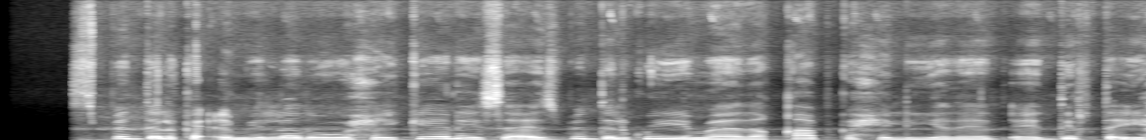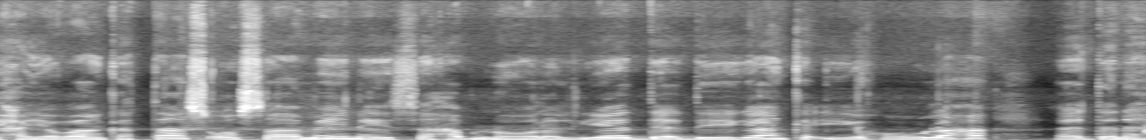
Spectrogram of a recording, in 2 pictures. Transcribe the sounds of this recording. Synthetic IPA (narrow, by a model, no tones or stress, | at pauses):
ʔɪsbɛd̪ɛlkʰɐʕɪmɪlɐðʊwɑħɑjkʰɛːnɛjsaːɪsbɛd̪ɛlkʰʊjɪmaːðɐqɑːbkʰɐħɪlɪjɐðɛːd̪ɛːd̪ɪrt̪ʰɐijɐħɑjɐwaːŋkʰɐt̪ʰaːsɔːsaːmɛjnɛjsɐɦɐbnɔːlɐljɛːd̪ɐd̪ɛːɣaːŋkʰɐʔijɞɦɔwlɐɦɐ | aːd̪ɐnɐɦ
